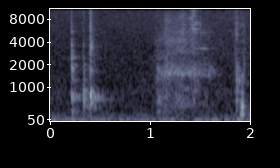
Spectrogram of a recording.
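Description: A couple of faint, light clicks about a quarter second apart as the coffee basket is seated on its stem inside a stainless steel electric percolator, followed by a soft rustle of handling.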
